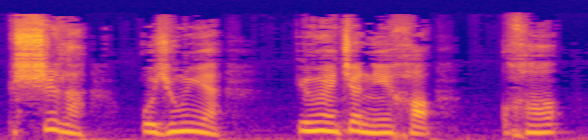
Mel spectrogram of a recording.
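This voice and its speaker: Man putting on a high, timid princess girl for an audiobook, stammering pleas. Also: normal speed, no echo. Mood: pleading. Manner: stammering, pleading.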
